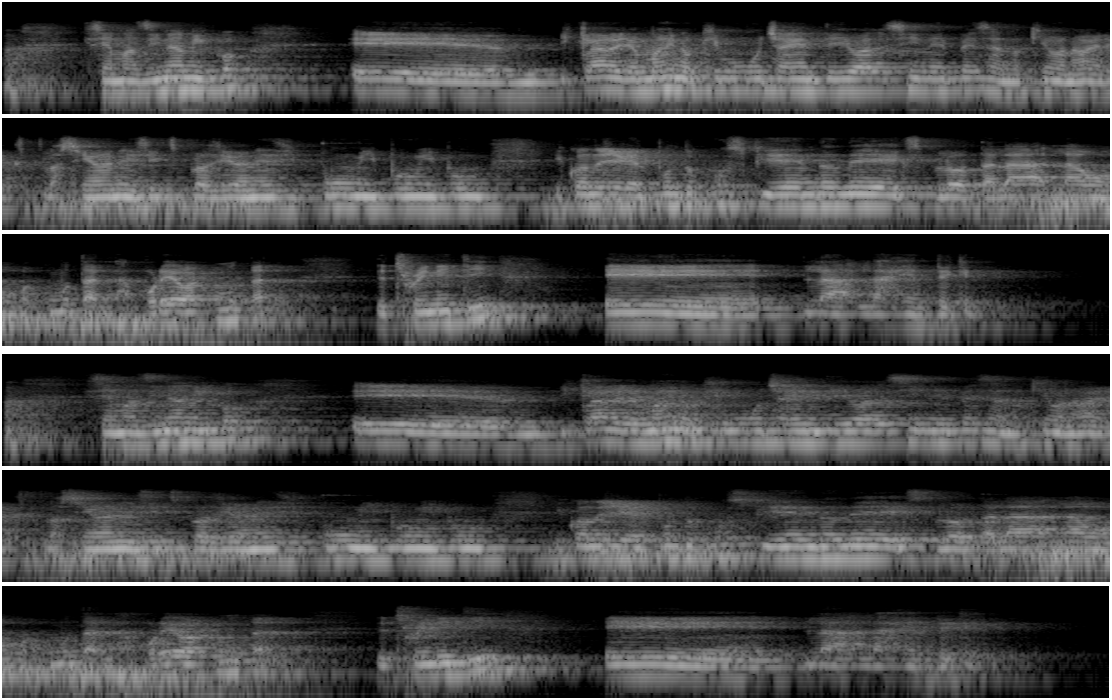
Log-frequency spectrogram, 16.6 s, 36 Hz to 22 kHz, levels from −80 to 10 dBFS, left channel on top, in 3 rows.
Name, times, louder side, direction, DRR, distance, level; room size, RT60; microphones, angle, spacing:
voice 1, 0.0-1.5 1.7-13.8 14.1-15.9, left 2 dB, 45° left, 5 dB, 0.4 m, -30 dB
sound 1, 5.6-7.1 8.1-9.6 10.0-12.4, equal, 75° right, 0.8 m, -40 dB
6.0 x 3.7 x 2.2 m, 1.3 s
head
